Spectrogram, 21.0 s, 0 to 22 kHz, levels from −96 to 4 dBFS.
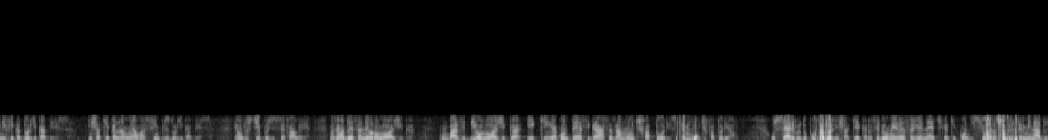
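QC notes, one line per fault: throughout: GSM full-rate codec. Band is limited to about 300 Hz–3.6 kHz with buzzy, gravelly roughness from pulse-driven excitation. The spectrogram shows nothing above 3.6 kHz and smeared harmonics.
13.48–13.96, 16.28–16.66, 19.72–20.37 s: GSM bit errors. Corrupted filter, pitch and gain values produce squawks, pops and gargling. They appear as level spikes and distorted, blotchy spectral frames.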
